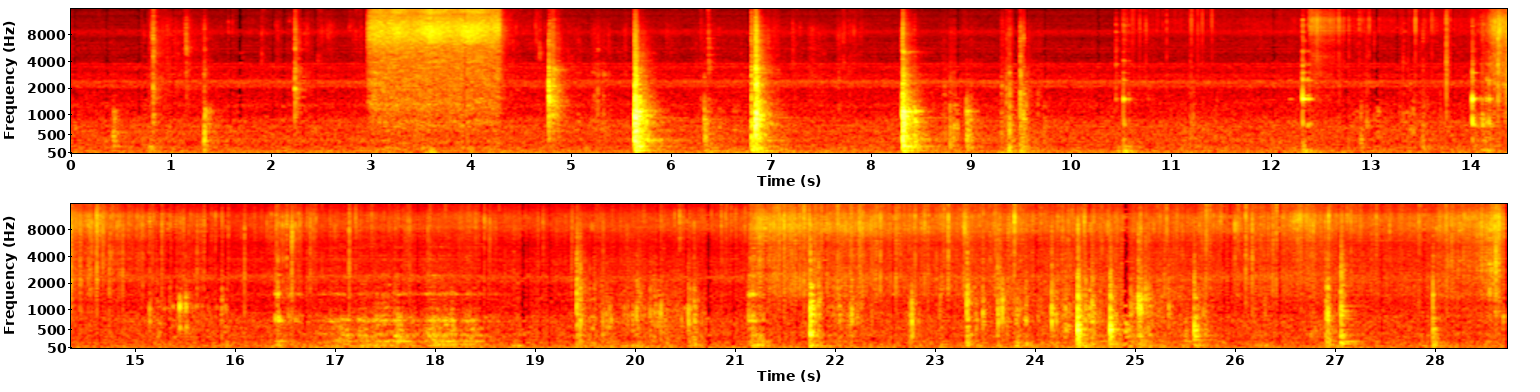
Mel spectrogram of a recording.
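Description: Leftover fries and onion rings sizzling as they reheat in a nonstick frying pan, with clacks of metal tongs turning them; the sizzle sets in about halfway through and grows louder later. Earlier there is a short, loud hiss lasting about a second, then a few sharp clacks.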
